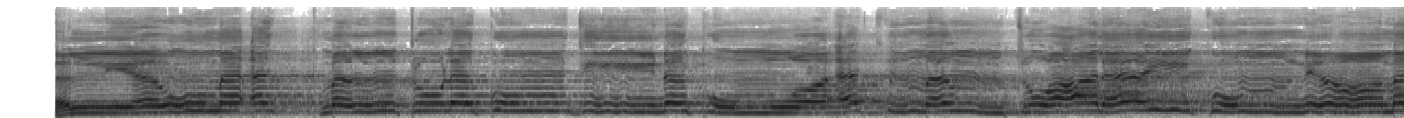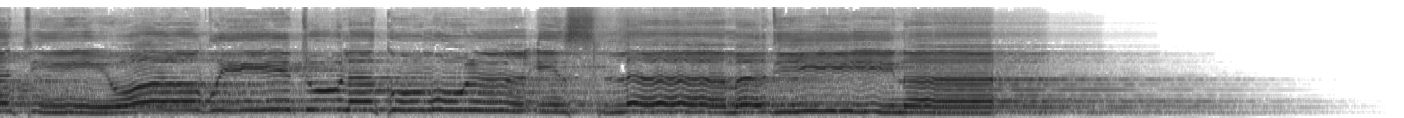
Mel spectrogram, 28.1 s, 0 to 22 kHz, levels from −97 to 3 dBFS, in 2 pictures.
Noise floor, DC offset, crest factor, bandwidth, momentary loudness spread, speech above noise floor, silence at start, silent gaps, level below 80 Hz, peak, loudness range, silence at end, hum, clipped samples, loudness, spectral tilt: -85 dBFS; under 0.1%; 12 dB; 16 kHz; 7 LU; 73 dB; 0.55 s; none; -60 dBFS; -2 dBFS; 3 LU; 2.4 s; none; under 0.1%; -13 LUFS; -2.5 dB/octave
